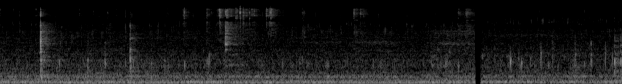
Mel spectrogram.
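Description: Steady bubbling and simmering of chicken and potato curry cooking in a pot on the stove, close up, with faint clinks and a continuous low boil throughout.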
